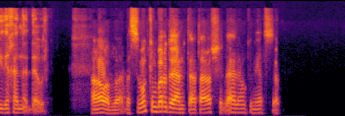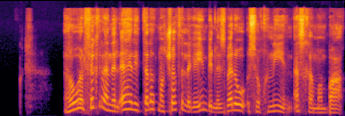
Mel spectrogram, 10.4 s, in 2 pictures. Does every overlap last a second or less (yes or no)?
yes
